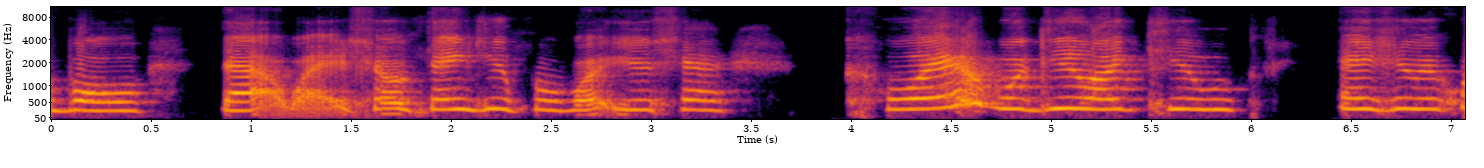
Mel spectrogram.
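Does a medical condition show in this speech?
Yes: cerebral palsy; from birth; impaired speech.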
